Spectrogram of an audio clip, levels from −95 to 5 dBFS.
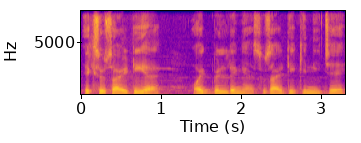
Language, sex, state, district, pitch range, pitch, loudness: Hindi, male, Madhya Pradesh, Katni, 120-135 Hz, 130 Hz, -16 LUFS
